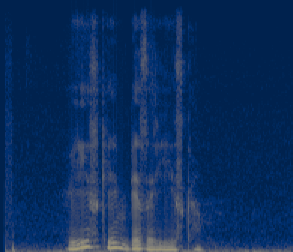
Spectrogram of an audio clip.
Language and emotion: Russian, sad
